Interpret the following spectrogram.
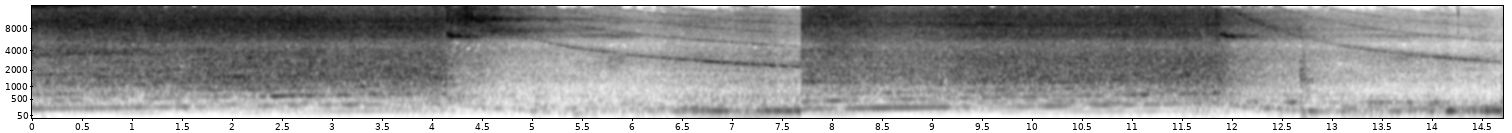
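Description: Turbocharged Toyota 2JZ inline-six in a 350Z making wide-open-throttle pulls on a hub dyno: the revs climb steadily for about four seconds, then fall away as the throttle is lifted. A second pull, cut in about halfway, climbs again and drops off near the end.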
